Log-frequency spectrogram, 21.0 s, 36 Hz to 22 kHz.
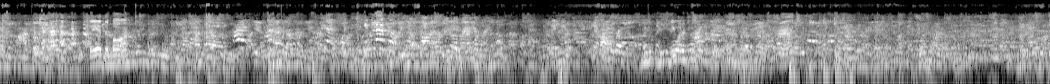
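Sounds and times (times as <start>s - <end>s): overlapping chatter: 0.0s - 21.0s.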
